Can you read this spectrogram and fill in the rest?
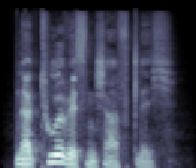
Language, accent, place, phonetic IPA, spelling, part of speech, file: German, Germany, Berlin, [naˈtuːɐ̯ˌvɪsn̩ʃaftlɪç], naturwissenschaftlich, adjective, De-naturwissenschaftlich.ogg
- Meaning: scientific, science-oriented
